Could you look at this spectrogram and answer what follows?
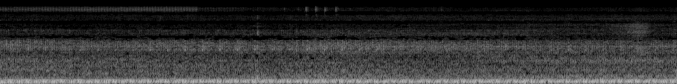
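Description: Ford Super Duty pickup's engine idling steadily with an even low hum.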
